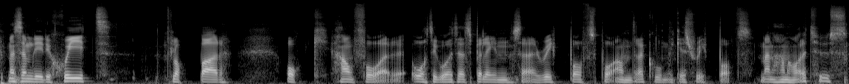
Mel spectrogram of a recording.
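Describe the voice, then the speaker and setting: The man's medium-pitched voice carries vocal fry and fairly even intonation at a fairly slow pace. The sound is dry and close, with no echo. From Mark municipality, West Sweden. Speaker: student radio host. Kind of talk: casual chat.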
